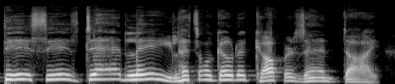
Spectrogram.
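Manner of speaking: high, slow, hammed-up voice of doom; mock doom-monger. Joking about people panicking over the virus, hammed-up doom voice. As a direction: play the panicked prophet of death, slow and high. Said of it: "go around and be like".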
